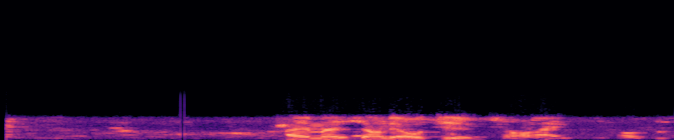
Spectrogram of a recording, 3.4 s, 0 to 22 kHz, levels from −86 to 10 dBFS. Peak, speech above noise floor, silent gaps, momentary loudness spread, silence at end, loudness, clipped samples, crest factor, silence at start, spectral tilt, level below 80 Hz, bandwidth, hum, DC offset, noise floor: -2 dBFS; 25 dB; none; 19 LU; 0.05 s; -15 LUFS; under 0.1%; 16 dB; 0 s; 0 dB/octave; -60 dBFS; 4.3 kHz; none; under 0.1%; -40 dBFS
